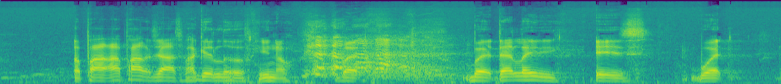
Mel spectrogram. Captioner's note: laughter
